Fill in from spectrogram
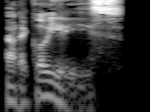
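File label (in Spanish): "arcoiris", español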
